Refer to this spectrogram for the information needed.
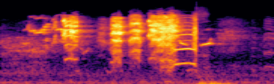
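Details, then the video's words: Captive exhibition budgerigars giving a short burst of harsh, buzzy chatter: several rapid scratchy notes with arching tones, ending in a clearer rising whistle-like call. "Parrot Natural Voice | You Can Hear Different Types of Sounds | Parrots Talking Sound"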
